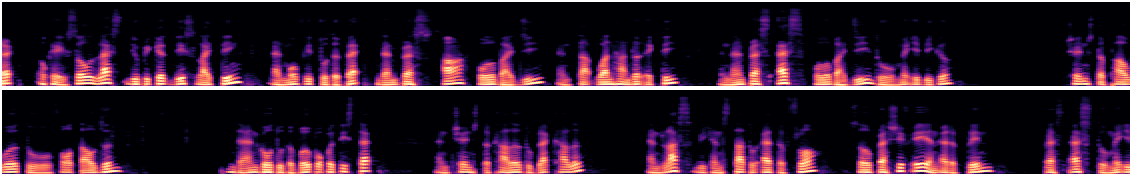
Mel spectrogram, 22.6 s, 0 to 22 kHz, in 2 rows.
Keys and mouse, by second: 0.5 shift+d, 4.3 r, 8.6 s, 11.6-13.3 drag, 12.4 KP_0, 12.5 KP_0, 15.8 click, 20.0 shift+a, 22.0 s.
